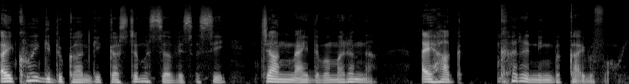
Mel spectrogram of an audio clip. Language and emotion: Manipuri, sad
